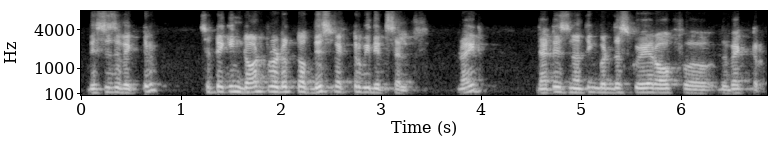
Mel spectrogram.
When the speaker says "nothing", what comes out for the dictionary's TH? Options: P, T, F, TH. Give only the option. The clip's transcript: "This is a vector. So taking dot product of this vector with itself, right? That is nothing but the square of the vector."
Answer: T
